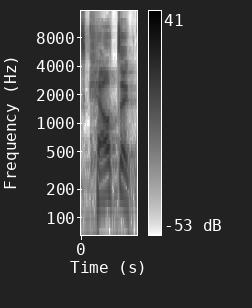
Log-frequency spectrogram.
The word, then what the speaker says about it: Celtic: That's Celtic with a hard K.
